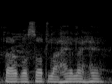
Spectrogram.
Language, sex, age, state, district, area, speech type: Assamese, male, 60+, Assam, Golaghat, urban, spontaneous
